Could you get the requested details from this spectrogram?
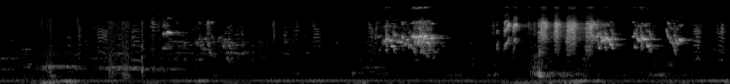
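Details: Finches eating and playing: scattered soft ticks at first, then loud bursts of sharp, high chirping around the middle and again near the end, over a constant low background hum.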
